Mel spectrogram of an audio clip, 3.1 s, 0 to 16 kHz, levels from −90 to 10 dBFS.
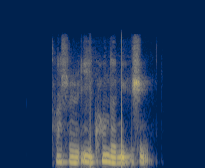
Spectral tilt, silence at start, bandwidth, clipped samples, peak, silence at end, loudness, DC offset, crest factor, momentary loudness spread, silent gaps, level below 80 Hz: -7 dB/octave; 0.85 s; 7.4 kHz; under 0.1%; -4 dBFS; 0.85 s; -19 LUFS; under 0.1%; 16 dB; 11 LU; none; -48 dBFS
